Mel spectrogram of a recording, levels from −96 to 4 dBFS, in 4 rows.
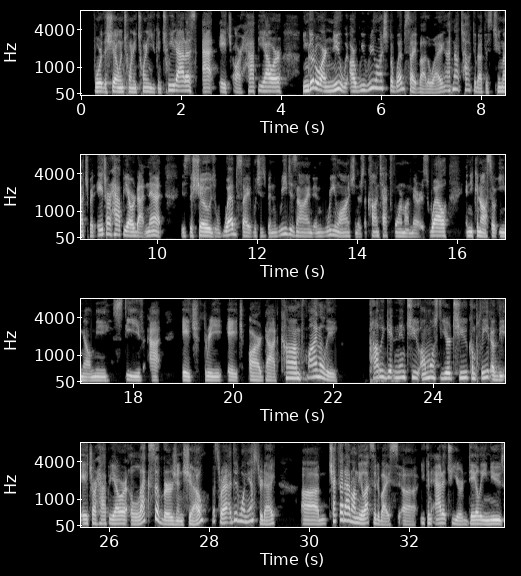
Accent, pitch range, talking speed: American, 125-185 Hz, 180 wpm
